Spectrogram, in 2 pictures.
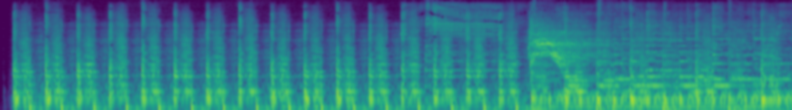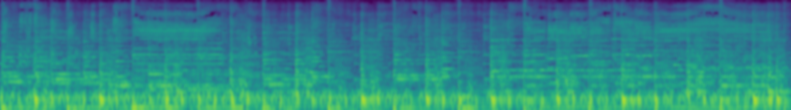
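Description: A rough, unpolished song demo, an early draft sent to arranger Clary Fisher for orchestration, with a steady, driving beat, a sustained bass line and layered harmonic parts, playing loudly and continuously with no voices speaking.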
